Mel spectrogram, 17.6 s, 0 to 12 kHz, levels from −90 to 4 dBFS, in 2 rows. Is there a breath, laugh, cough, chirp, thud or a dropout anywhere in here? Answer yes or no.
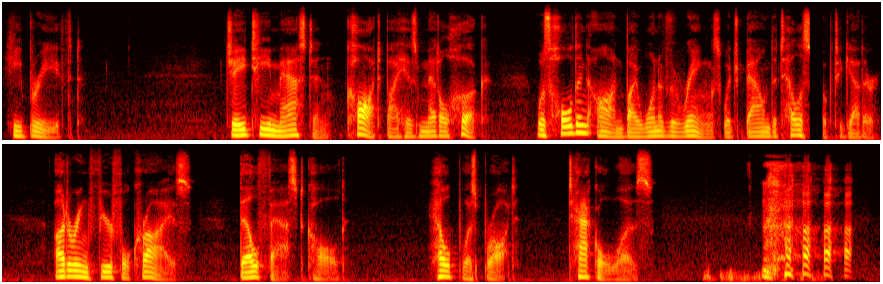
yes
